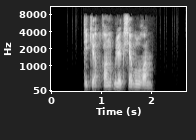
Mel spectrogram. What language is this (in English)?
Tatar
